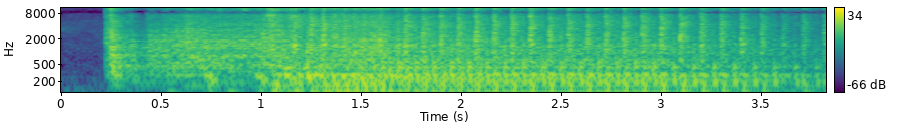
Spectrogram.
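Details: Old lawn tractor with a dead battery, jump-started with a Powrun 2000 A 18000 mAh portable jump starter pack: brief cranking, then the engine catches and settles into a steady even beat of about four pulses a second; a clean normal start.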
